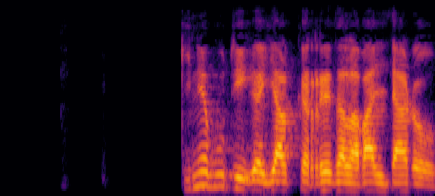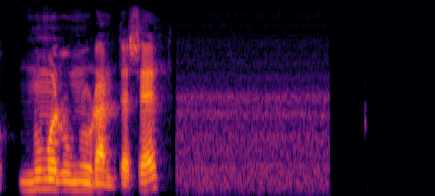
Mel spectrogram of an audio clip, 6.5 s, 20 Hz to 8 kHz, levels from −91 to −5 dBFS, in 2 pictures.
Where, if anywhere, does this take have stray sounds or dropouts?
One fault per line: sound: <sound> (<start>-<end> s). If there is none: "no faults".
no faults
